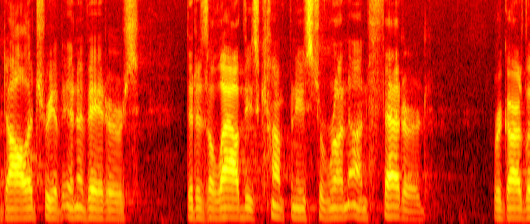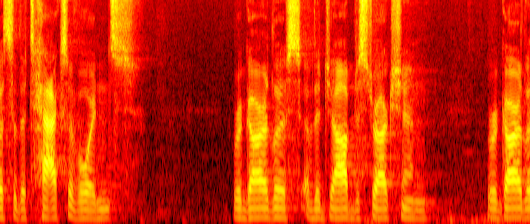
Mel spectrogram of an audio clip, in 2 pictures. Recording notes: Recorded live on September 9, 2019 at Code Commerce in New York City.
